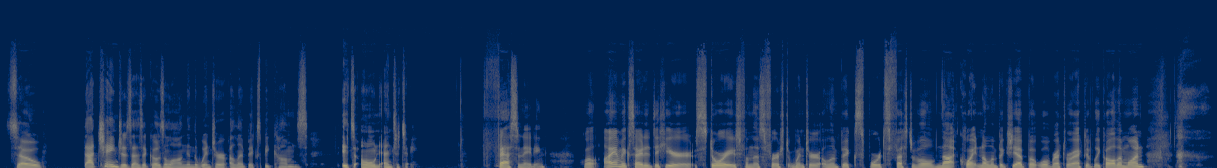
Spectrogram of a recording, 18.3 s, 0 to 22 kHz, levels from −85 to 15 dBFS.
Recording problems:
none

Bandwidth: 18.5 kHz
